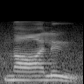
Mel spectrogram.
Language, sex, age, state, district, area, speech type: Malayalam, female, 45-60, Kerala, Malappuram, urban, read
